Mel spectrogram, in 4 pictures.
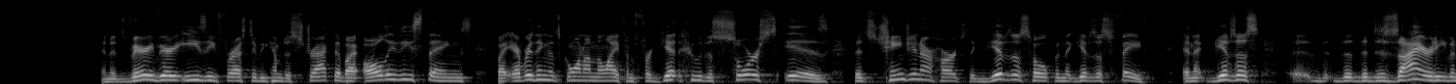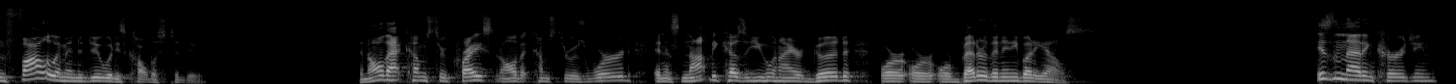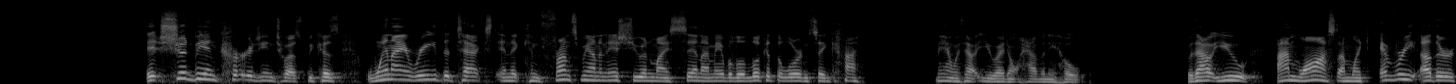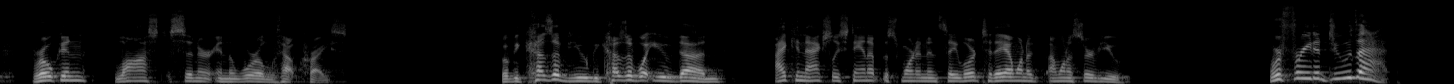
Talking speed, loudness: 190 wpm, -33 LUFS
